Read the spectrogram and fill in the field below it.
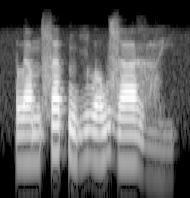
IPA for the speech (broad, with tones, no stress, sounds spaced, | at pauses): l a˧ m s a˦˥ t̚ ŋ i˨˦ l ɔ˨˦ w z aː˧ ɣ a̤˨˩ j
